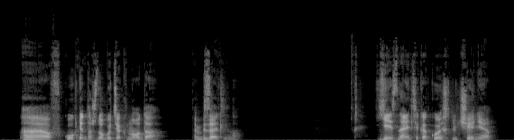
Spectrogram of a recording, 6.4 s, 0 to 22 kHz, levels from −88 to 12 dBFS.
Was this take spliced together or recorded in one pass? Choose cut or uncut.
uncut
